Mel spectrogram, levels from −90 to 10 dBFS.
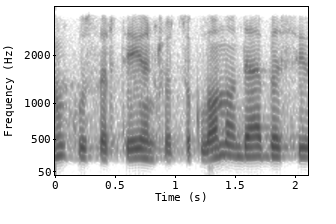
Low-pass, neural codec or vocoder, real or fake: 3.6 kHz; none; real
